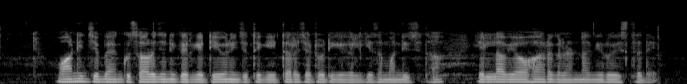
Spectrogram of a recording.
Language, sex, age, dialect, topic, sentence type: Kannada, male, 18-24, Coastal/Dakshin, banking, statement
